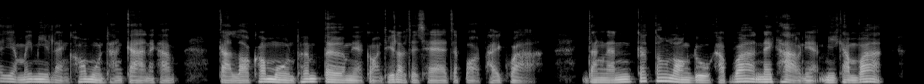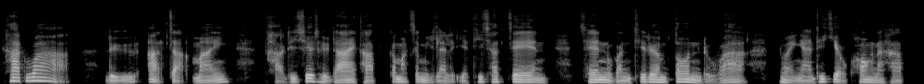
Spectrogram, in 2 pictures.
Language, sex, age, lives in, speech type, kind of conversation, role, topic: Thai, male, 35-39, Thailand, read, expert-assistant, expert, ถ้าเห็นข่าวเกี่ยวกับนโยบายรัฐ เราควรดูอะไรเพื่อรู้ว่าข่าวนั้นจริงหรือไม่?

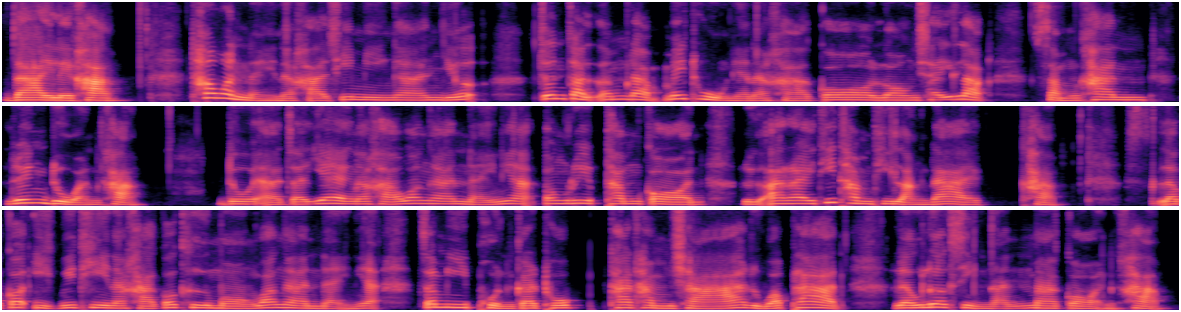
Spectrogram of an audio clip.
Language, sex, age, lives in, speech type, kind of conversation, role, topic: Thai, female, 20-24, Thailand, read, expert-assistant, expert, การวางแผนเวลาในแต่ละวันช่วยให้ชีวิตมีประสิทธิภาพมากขึ้นอย่างไร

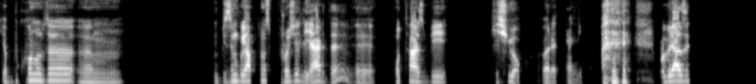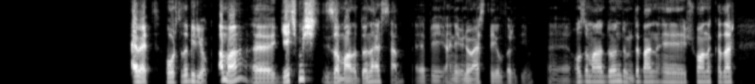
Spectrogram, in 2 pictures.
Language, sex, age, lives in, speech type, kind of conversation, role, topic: Turkish, male, 35-39, Germany, conversation, podcast, guest, Tek başına çalışmayı mı yoksa grup çalışmasını mı tercih edersin, neden?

